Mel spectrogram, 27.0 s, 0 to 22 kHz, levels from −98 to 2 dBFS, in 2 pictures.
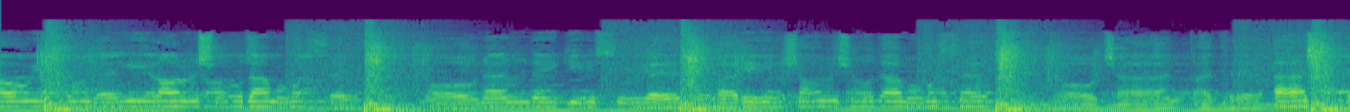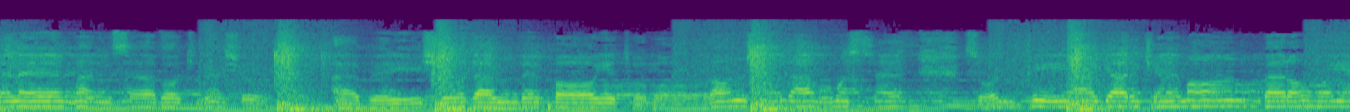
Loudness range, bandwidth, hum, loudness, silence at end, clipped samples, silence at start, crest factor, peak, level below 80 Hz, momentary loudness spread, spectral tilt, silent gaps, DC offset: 3 LU; 11.5 kHz; none; -23 LUFS; 0 s; under 0.1%; 0 s; 18 dB; -4 dBFS; -32 dBFS; 9 LU; -5 dB/octave; none; under 0.1%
